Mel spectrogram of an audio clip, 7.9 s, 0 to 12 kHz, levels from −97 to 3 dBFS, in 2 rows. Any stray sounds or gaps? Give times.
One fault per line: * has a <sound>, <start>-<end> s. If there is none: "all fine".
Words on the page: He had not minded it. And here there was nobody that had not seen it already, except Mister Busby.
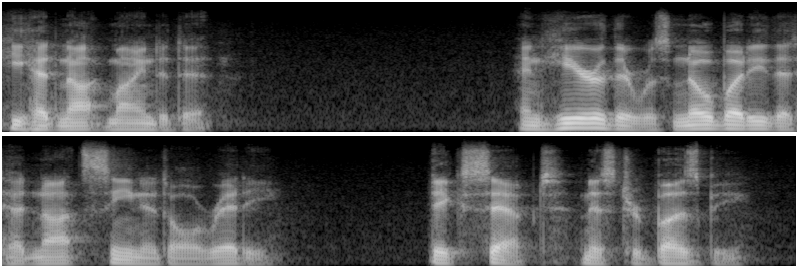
all fine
